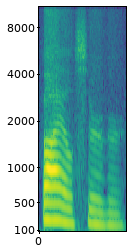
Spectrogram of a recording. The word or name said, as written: file server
